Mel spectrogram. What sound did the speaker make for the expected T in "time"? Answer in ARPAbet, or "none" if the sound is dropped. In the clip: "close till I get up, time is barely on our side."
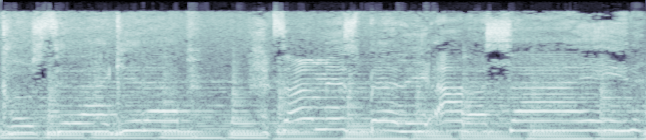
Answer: S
